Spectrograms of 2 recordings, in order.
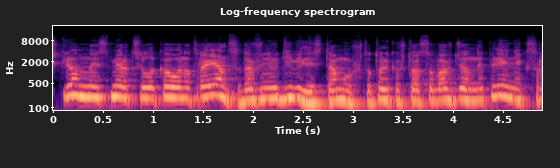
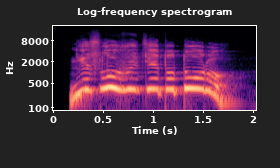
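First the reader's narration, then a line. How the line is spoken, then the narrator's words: Yelling. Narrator (Russian): заорал Синон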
